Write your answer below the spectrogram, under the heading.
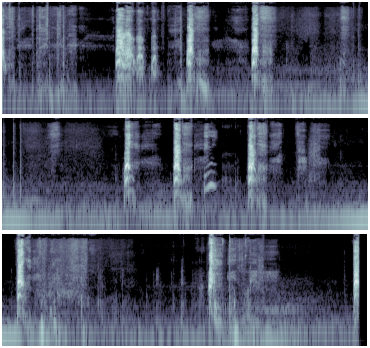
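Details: Pug (Canis familiaris), bark.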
